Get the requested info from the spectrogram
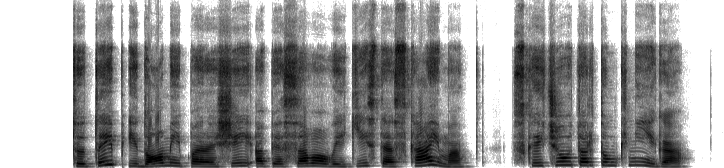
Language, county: Lithuanian, Utena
